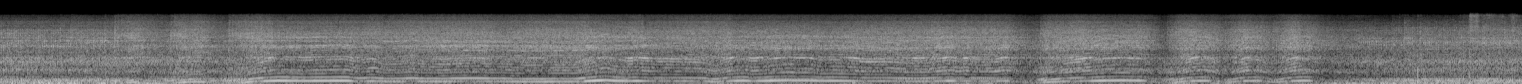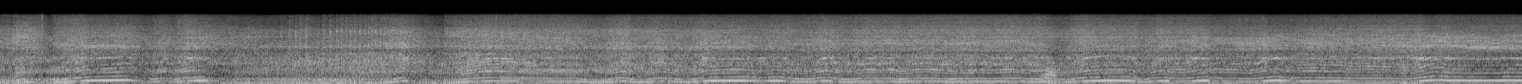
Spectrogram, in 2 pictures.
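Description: Chainsaw cutting through a tree trunk, its engine revving up and dropping back again and again as it cuts. Under it a crane's engine runs steadily.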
